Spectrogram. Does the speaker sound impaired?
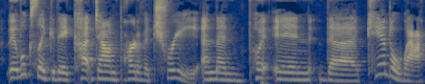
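No.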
